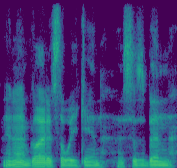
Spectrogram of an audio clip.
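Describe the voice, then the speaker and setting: A man's voice: sits low, little pitch movement, moderate pace. A tired middle-aged man, hosting a casual live card-break stream and rambling with lots of fillers and restarts. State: tired, yawning. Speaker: host of a group card break.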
